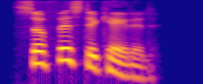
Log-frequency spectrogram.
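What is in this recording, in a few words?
"sophisticated", English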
